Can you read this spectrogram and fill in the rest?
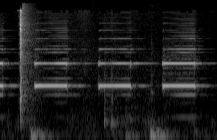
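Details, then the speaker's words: HDS hardware setup, printer just plugged in with no paper loaded: repeated high beeps about twice per second, each a third to half a second long, continuing constantly; out-of-paper alarm. "You hear that thing bleep? It's bleeping all the time now. It's because we haven't got any paper in it."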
